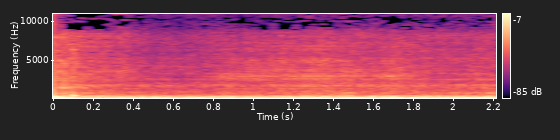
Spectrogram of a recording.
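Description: Steady low background rumble with no distinct sounds in it.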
